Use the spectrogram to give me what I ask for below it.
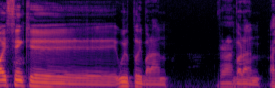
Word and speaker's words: Varane: Varane.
